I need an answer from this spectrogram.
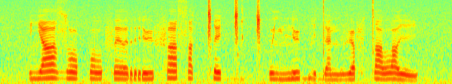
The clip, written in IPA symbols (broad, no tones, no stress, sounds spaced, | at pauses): ʎ æ ɪ̯ zˤ u k u lˠ f e ə̯ r y f i sˤ e ǀ e ɡ͡ǀ i ǀʰ u lʲ n y b i d æ n v y f tˤ i lˠ i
